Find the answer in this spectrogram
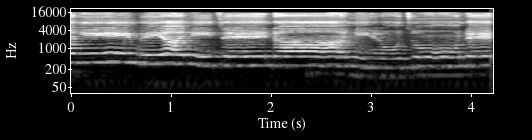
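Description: A young woman singing a slow melody solo, holding long notes that glide from one pitch to the next.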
